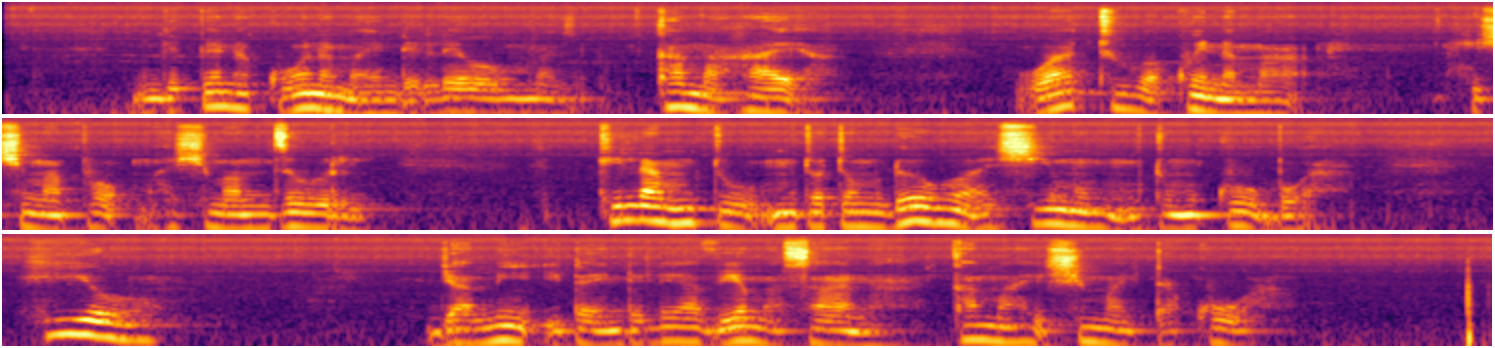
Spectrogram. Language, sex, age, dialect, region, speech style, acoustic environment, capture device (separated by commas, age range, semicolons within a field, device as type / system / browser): Swahili, male, 18-24, Kenya - Nairobi Sheng-influenced, Kenya, anxious, nature, desktop / Windows / Chrome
